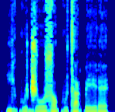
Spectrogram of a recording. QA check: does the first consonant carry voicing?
yes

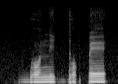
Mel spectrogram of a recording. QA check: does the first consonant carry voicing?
yes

